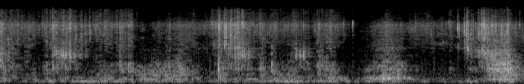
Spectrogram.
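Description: Pink and cream dry soap curls are crushed between fingertips and long dark nails into small flakes on a mat. Bright, dry crunching and crackling come in dense bursts, with sharper snaps standing out over a light rustle. The curls break down into small flakes.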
